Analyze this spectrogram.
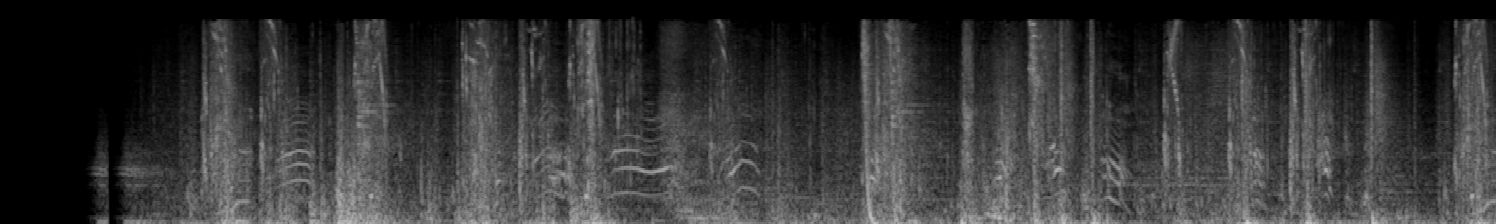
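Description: Heavy punches and kicks land with loud thuds and smacks.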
